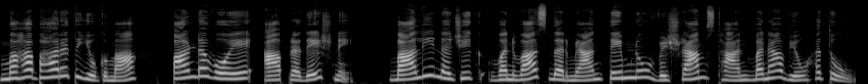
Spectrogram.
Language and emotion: Gujarati, neutral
